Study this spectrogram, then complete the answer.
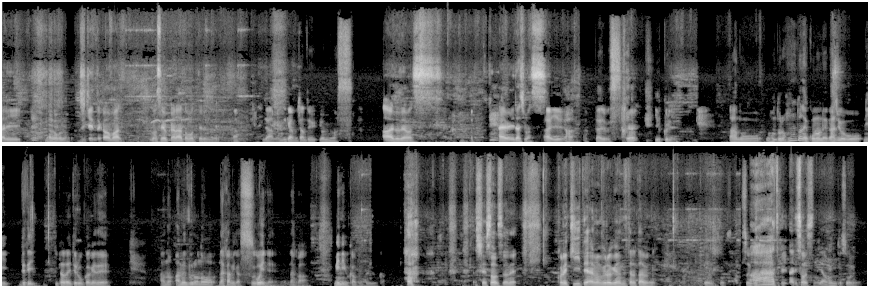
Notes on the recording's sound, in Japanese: メルボルンの年末モードを街中からつたえる。臨場感たっぷりに収録しました。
